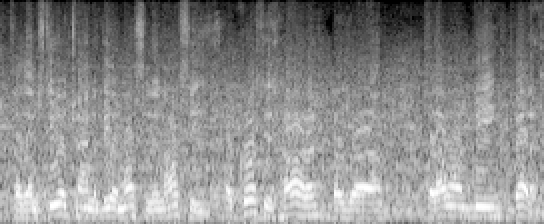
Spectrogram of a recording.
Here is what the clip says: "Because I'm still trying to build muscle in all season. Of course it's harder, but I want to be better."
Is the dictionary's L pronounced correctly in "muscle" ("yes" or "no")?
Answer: no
